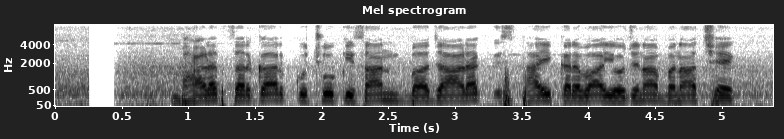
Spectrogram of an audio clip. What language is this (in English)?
Magahi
